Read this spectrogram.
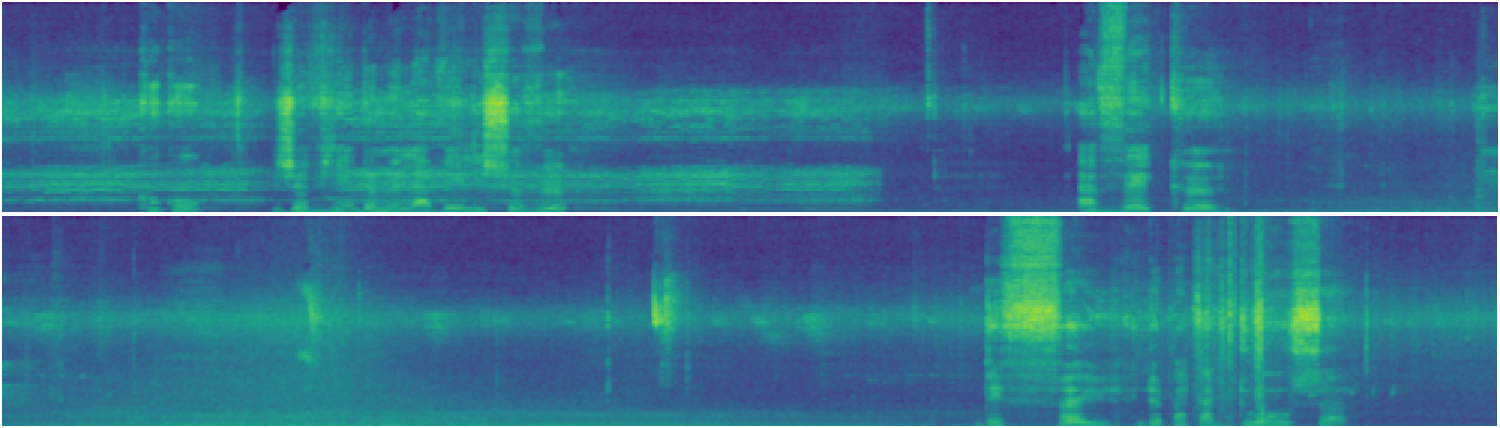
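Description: A woman speaks close by, calmly, in short bursts.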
